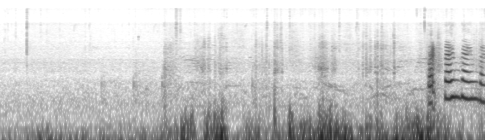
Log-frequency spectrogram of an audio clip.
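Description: Low rumble of wind buffeting a phone microphone during a heavy snowfall, with soft, irregular crunching of steps in fresh snow. A voice speaks briefly near the end.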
